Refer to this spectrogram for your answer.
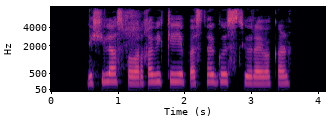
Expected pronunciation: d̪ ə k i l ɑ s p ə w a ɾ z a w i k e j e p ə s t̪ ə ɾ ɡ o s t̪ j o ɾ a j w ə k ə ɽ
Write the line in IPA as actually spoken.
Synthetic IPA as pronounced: d̪ ə x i l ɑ s p ə w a ɾ ɣ a w i k e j e p ə s t̪ ə ɾ ɡ o s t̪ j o ɾ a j w ə k ə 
